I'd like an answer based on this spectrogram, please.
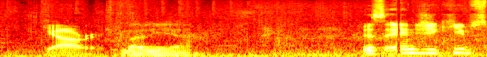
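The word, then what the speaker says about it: Garik: It's with like a softer R, Garrick.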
